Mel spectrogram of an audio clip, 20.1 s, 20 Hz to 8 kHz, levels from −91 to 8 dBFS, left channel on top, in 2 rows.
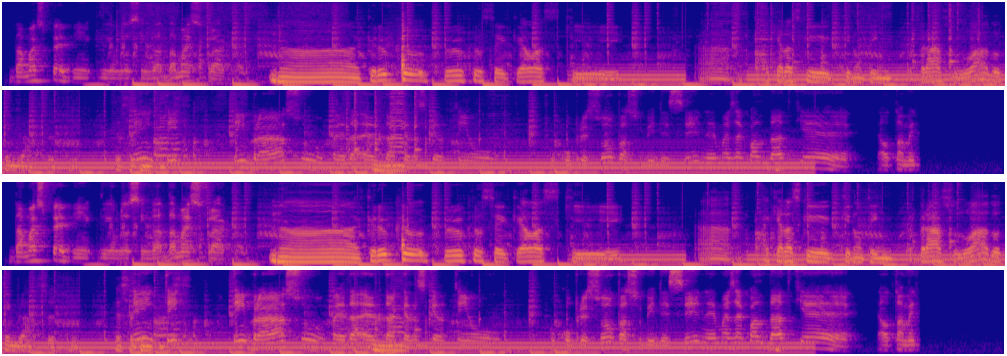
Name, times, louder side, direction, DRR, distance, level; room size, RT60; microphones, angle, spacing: voice 1, 0.1-2.4 11.3-11.9 12.3-15.1 15.5-19.2, right 4 dB, 55° right, 1.7 m, -37 dB
sound 1, 0.8-16.2, equal, ahead, 7.1 m, -39 dB
sound 2, 0.9-3.5 3.8-4.4 4.7-5.1 5.7-6.0 6.7-12.5 13.3-15.7 16.2-16.3, left 2 dB, 85° left, 4.6 m, -44 dB
voice 2, 2.7-6.3 7.0-10.8 11.2-11.8 13.7-14.1 17.7-17.8, right 2 dB, 75° right, 1.2 m, -30 dB
sound 3, 5.7-6.8 7.3-18.2, left 2 dB, 50° left, 0.7 m, -37 dB
head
